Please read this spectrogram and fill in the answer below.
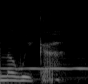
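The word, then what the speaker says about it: Mavuika: Oh, and feel free to call me Mawika. It's what all my Mawika. friends call me, and I like it that way. The V is silent.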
